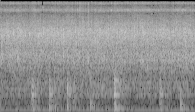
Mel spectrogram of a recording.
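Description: Bacon lardons sizzle and crackle as they brown in a pan for tartiflette, a steady frying hiss broken by several sharp stirring clacks spaced irregularly, close up with no voices.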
